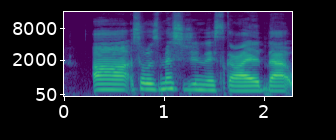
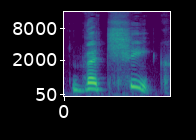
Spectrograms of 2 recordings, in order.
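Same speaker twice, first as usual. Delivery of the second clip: usual speaking voice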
